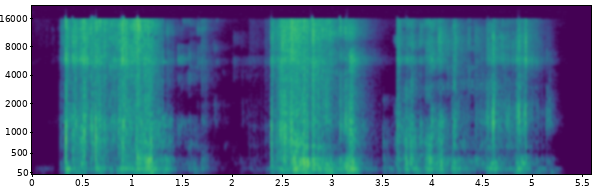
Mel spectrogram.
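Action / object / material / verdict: scrape / foam microphone windscreen / foam / none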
